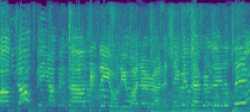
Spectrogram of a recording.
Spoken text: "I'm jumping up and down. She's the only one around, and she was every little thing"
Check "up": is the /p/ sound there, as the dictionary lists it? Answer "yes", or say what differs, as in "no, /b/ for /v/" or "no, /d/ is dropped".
no, /b/ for /p/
